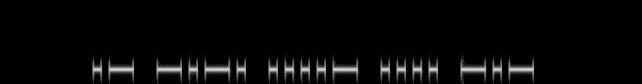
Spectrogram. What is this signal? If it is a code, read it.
Morse code, heard as a keyed tone, about 15 wpm, 700 Hz. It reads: AC4HK
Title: USA Call Signs - 5 Characters - Repeated 2x - 15wpm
